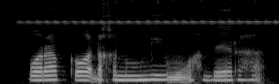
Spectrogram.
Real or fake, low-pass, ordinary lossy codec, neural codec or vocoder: real; none; none; none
